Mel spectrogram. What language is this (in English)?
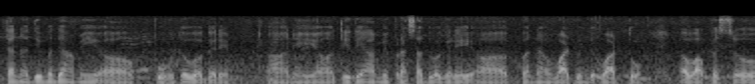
Marathi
